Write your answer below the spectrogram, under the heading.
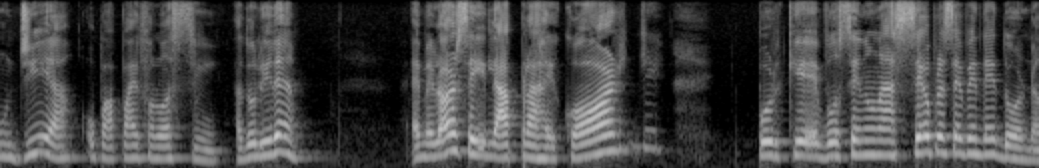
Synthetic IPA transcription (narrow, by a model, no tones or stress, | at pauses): ũd͡ʒiɐʊpapajfalowasĩad̪oliɾɐ̃ | ɛmeʎɔɾseilapɾɐɦekɔɾd͡ʒɪ | poɾkevosenɐ̃w̃nasewpɾɐseɾvẽnd̪ed̪oɾnɐ̃w̃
